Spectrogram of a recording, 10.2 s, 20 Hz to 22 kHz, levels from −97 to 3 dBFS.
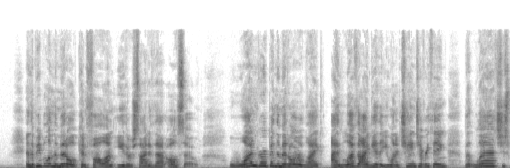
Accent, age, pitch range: American, 40-59, 195-285 Hz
